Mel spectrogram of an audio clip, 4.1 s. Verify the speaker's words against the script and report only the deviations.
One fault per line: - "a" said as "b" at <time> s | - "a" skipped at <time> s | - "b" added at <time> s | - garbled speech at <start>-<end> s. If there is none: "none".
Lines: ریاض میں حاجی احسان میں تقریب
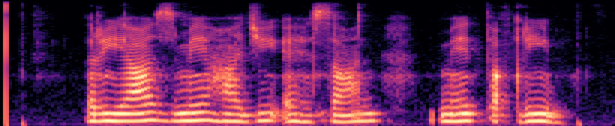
none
